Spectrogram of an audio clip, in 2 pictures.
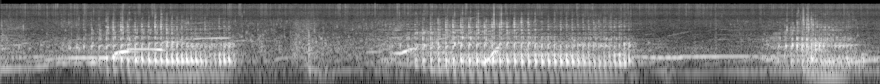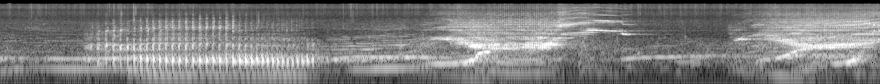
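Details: Singing male humpback whale, its song changing each year with learned phrases: rhythmic swelling roars about every two seconds, layered low moans, and a final burst of high rising harmonic squeals.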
